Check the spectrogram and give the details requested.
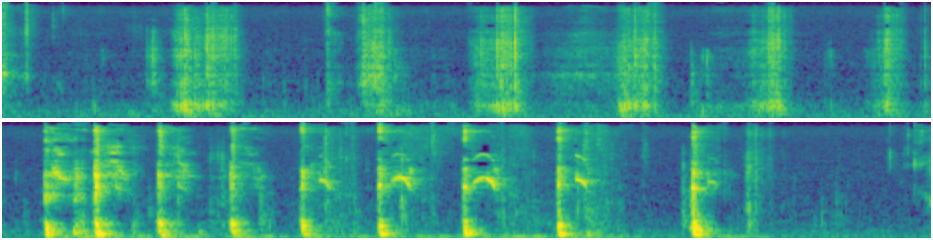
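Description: Hard, crunchy pork scratchings being chewed close to the microphone: a string of short crunches, spaced out at first, then quicker and louder from about five seconds in.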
